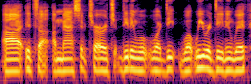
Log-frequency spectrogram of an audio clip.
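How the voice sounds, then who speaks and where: A man's voice: mid-range voice, level tone, normal speed, clean tone. A man who is a lead pastor, hosting a casual interview, reflective and affirming, asking questions. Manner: warm, reflective, often affirms with "wow". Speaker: lead pastor and podcast host.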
